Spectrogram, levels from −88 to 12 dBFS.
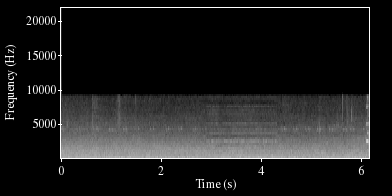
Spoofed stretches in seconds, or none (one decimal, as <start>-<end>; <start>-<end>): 2.9-4.3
